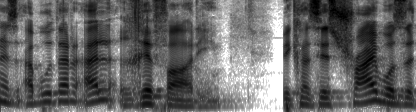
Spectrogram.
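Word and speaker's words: Abu Dharr al-Ghifari: many times people will pronounce the name as abu dharr al rafari the correct pronunciation is abu dharr al-rifari because his tribe was the tribe of the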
